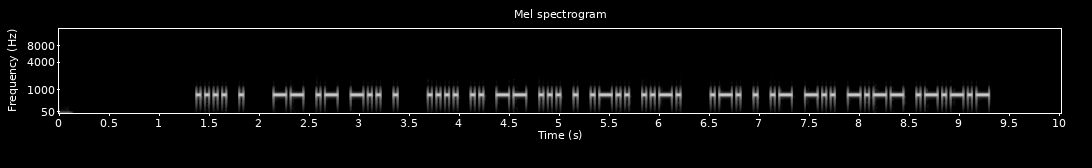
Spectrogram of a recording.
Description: Morse code, heard as a keyed tone, about 28 wpm, 700 Hz. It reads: HE MADE HIMSELF READY.
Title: Sentences from Top 1600 Words 28wpm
